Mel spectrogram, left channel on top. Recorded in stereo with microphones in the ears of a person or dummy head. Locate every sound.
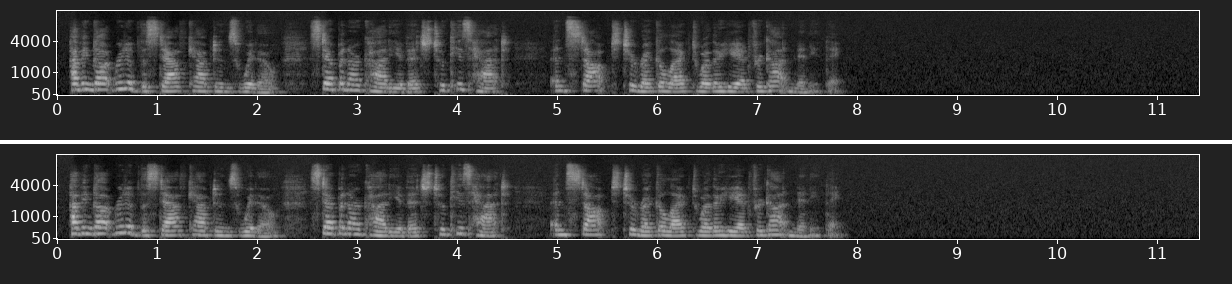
0.1 s a woman speaking: 10° right (ahead or behind), 1.0 m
